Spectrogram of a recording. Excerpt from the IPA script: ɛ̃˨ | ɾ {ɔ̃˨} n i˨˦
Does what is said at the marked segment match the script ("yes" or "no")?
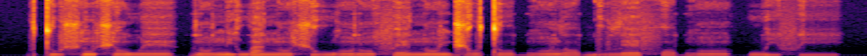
yes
